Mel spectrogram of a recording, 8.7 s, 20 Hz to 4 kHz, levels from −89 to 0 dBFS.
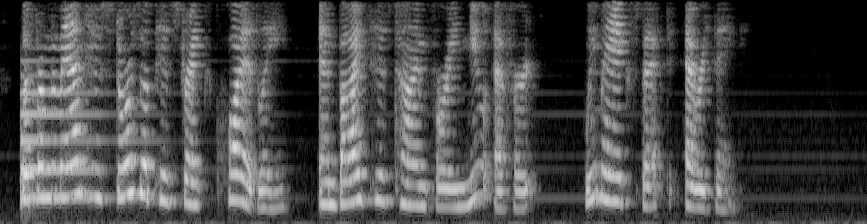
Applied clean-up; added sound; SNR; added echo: neural separator model SepFormer DNS4.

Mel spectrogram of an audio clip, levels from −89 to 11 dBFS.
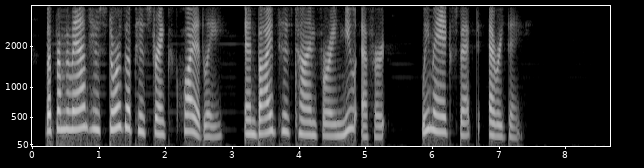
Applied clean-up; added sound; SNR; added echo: neural separator model SepFormer WHAMR!.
